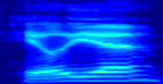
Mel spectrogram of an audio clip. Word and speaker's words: Gille: That's my mother's middle name is Gille, which is pronounced Hilya, but I say hell yeah.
